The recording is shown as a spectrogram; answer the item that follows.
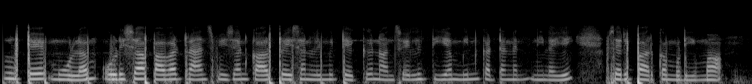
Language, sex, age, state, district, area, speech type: Tamil, female, 18-30, Tamil Nadu, Vellore, urban, read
